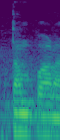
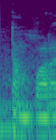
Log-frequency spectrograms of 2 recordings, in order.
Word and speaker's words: तंपारा: उसके बाद छठा है तंपारा झील। या इसको कहीं-कहीं इंग्लिश में प्रोनाउंसिएशन टंपारा झील भी होता है।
